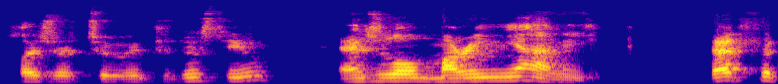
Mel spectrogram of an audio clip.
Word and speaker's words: Angelo Marignani: Has two grown children and I I'm pleasure I'm pleasure to introduce to you Angelo Marignani. That's the correct pronunciation.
